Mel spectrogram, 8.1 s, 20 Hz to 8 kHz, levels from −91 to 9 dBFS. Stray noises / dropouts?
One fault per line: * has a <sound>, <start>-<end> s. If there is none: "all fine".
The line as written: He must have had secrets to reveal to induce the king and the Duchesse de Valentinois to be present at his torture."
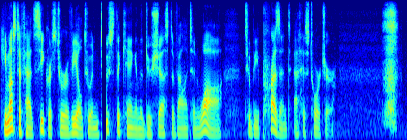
* has a dropout, 2.0-2.1 s
* has a sniff, 7.6-8.0 s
